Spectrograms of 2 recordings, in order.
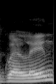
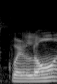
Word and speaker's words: Guerlain: brushes by gwen long i know i pronounced it as guerlain the other day i was corrected it's quite long i'm sure i'm still not getting the french accent so much i'm i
